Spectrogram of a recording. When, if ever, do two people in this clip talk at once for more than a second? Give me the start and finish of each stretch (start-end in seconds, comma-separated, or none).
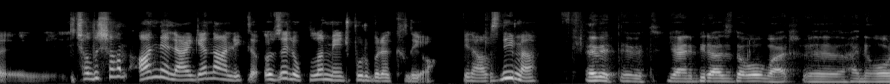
none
